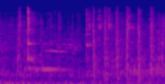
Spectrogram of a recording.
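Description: A low steady rumble of background ambience, with a quick run of faint sharp clicks and knocks in the second half.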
